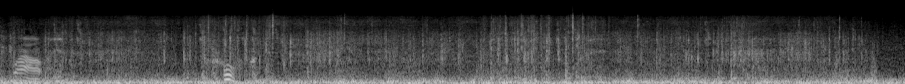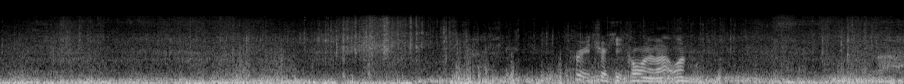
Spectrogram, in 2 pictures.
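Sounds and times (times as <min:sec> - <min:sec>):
bike rattling: 0:00.0 - 0:18.0
wind buffeting microphone: 0:00.0 - 0:18.0
tyre noise on gravel: 0:00.1 - 0:08.8.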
